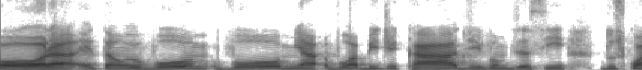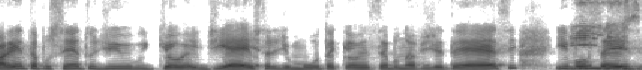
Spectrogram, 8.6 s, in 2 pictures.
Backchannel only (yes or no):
yes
